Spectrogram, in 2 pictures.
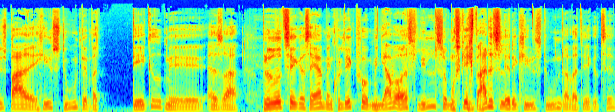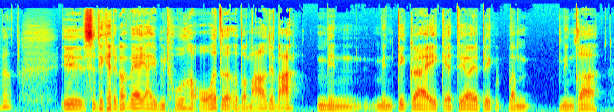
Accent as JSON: {"language": "Danish", "town": "Greve", "region": "Zealand", "country": "Denmark", "tie": "born or raised there", "said": "Og vi boede i Greve, Hundi, hvor jeg voksede op, mødte nogle venner allerede i børnehaven"}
